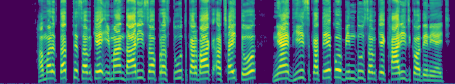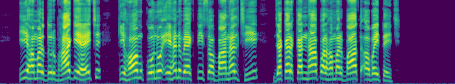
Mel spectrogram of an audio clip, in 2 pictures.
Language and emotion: Maithili, disgusted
